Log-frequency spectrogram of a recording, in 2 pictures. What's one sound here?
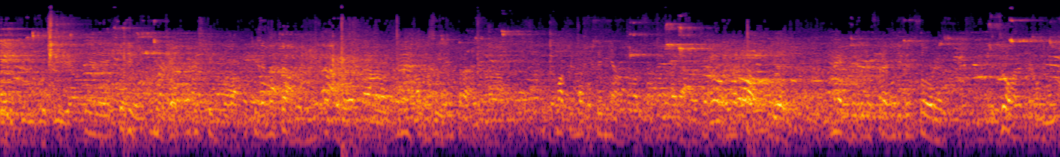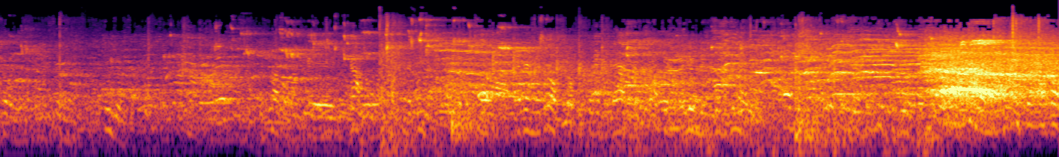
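A crowd of spectators murmurs and cheers in a large echoing hall.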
